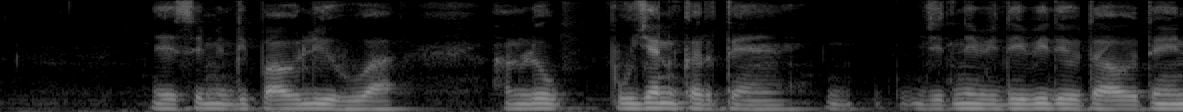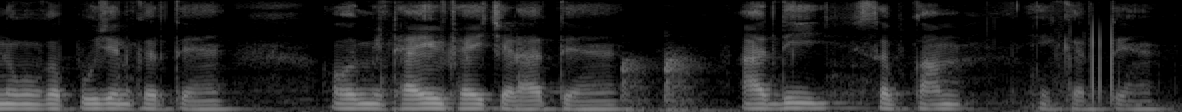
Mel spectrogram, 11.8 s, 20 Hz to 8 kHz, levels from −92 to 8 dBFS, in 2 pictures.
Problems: none marked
